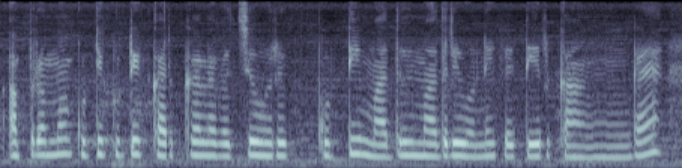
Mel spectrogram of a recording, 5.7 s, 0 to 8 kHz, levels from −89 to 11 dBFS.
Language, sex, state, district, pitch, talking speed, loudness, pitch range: Tamil, female, Tamil Nadu, Kanyakumari, 230 Hz, 125 wpm, -16 LUFS, 220-245 Hz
